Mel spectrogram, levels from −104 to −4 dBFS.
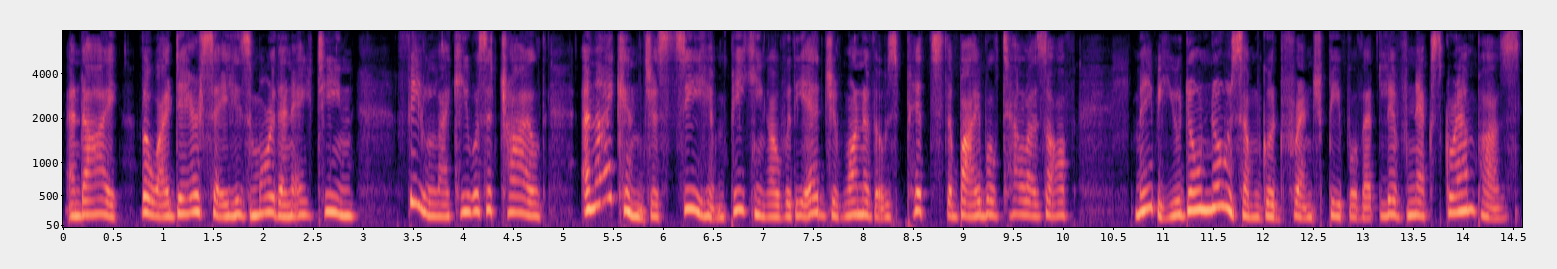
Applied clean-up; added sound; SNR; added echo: none; none; none; none.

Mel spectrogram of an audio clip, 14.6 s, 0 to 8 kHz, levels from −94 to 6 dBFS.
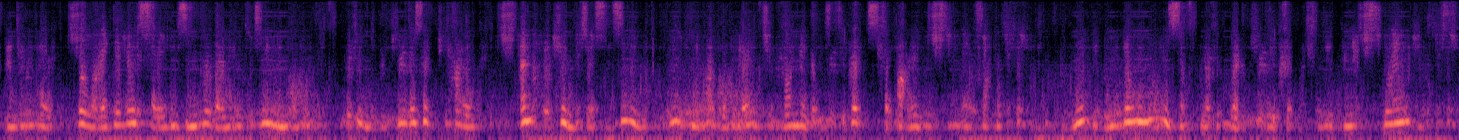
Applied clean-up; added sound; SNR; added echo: neural separator model SepFormer DNS4.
